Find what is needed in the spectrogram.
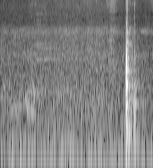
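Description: Faint pigeon cooing over a low, steady room hum, with a single sharp knock near the end.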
